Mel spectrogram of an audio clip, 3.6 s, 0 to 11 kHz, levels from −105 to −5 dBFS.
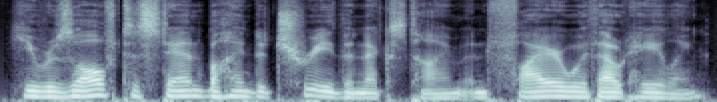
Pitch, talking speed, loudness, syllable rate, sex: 115 Hz, 235 wpm, -20 LUFS, 5.5 syllables/s, male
